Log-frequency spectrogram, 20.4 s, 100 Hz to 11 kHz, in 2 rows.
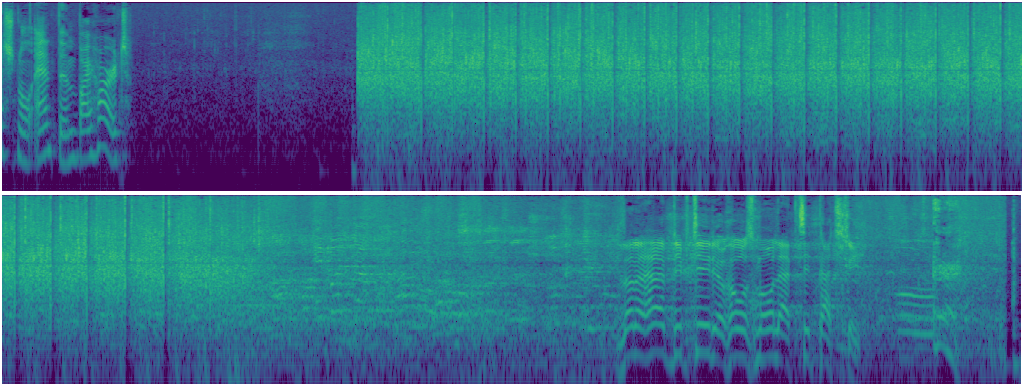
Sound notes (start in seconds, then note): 8.6 applause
